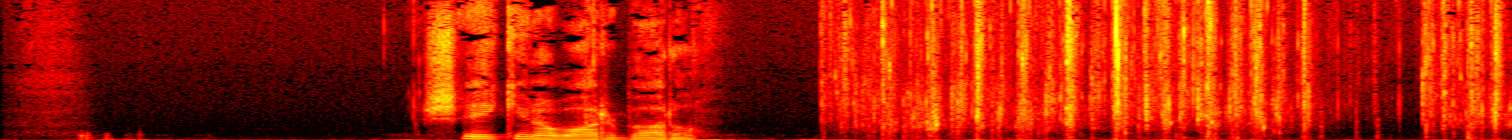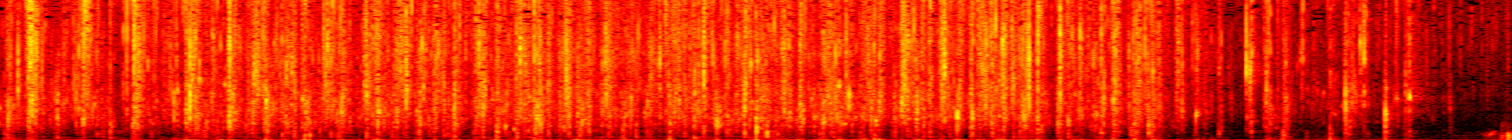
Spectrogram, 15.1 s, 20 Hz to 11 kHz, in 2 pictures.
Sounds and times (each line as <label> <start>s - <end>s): Shaking water bottle 4.1s - 15.1s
